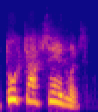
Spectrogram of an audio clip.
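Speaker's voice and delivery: high-pitched, half-contained mock battle cry; mock shout. Buddy trading random words to make friend giggle, mock shout. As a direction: call out nonsense as a pretend war cry. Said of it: "that one could shout".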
